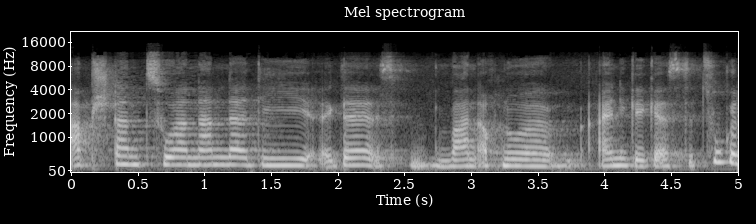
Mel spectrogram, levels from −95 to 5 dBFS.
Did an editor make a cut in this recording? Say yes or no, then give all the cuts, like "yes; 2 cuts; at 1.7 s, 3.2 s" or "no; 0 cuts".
yes; 1 cut; at 2.0 s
